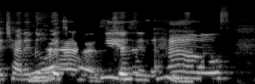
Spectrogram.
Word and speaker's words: Chattanooga: Chattanooga, Yes, Tennessee is in the Tennessee.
